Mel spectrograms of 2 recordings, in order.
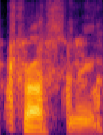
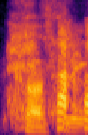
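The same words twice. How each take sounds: First: Said in the usual way. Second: Trust me said through a laugh. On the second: Real, not acted. To Carl, insisting through a chuckle. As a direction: let the laugh break into trust me. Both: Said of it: "You can hear by my voice".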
